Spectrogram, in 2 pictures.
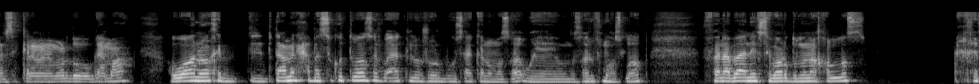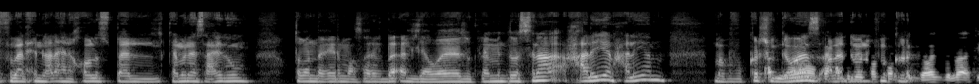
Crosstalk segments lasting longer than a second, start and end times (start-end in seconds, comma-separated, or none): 17.4-19.0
